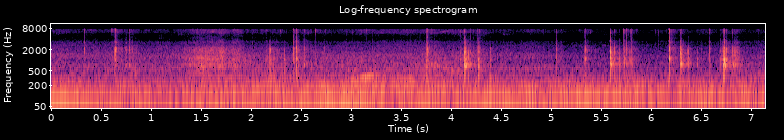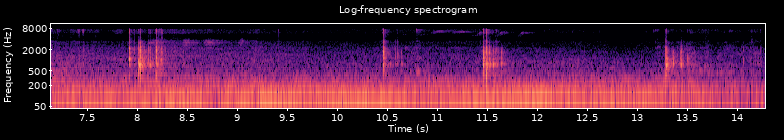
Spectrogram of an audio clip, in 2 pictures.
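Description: Flakes of dry clay being handled and dropped onto a pile in a basin, giving sharp, irregular clicks and clinks, over a steady low rumble.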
